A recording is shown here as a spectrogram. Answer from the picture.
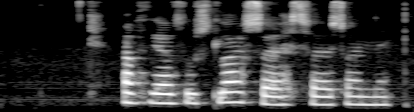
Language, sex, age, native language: Icelandic, female, 11, Icelandic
